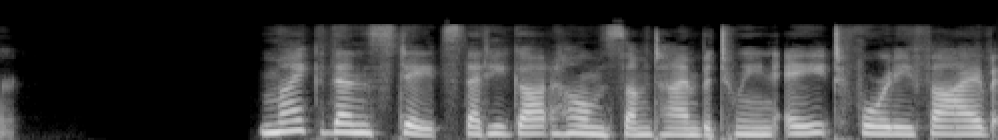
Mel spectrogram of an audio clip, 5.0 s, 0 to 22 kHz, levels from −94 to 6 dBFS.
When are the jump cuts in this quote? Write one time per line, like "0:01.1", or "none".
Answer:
none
